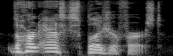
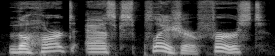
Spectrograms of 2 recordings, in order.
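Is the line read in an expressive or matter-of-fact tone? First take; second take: matter-of-fact; expressive. First: It is read in a flat, matter-of-fact tone. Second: It is read in an expressive, poetic tone.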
